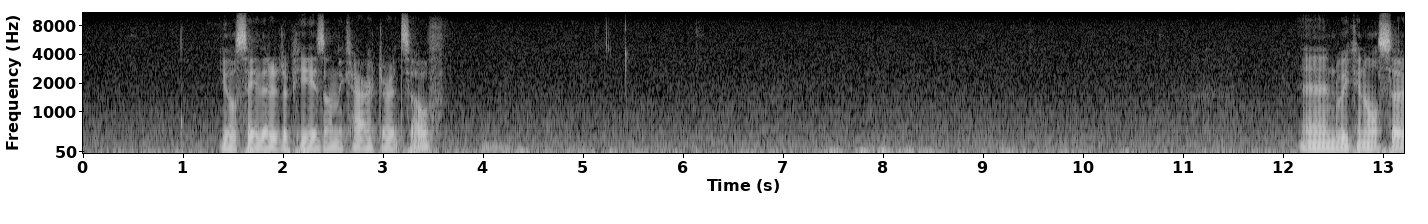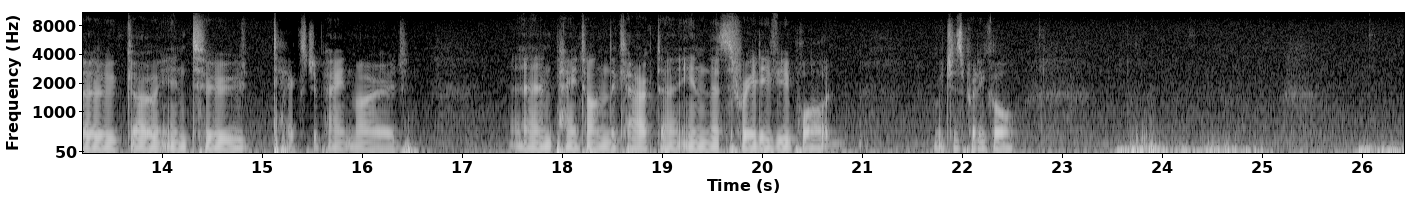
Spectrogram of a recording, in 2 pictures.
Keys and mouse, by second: 1.6 click, 5.2-7.0 drag, 17.8-19.7 drag, 23.9 click.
